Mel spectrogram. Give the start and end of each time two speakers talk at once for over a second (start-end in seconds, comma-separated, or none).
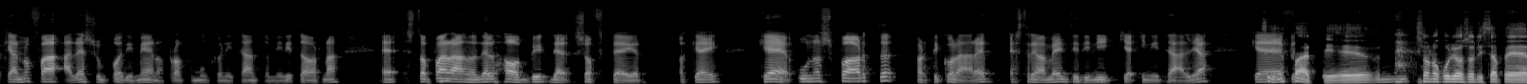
none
